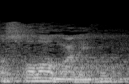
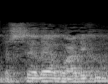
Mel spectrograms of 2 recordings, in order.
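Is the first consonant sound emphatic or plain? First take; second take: emphatic; plain. First: The s sound is emphatic and heavy. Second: The s sound is plain and light. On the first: The speaker calls it wrong. "فالسين إذا فخمتها صارت صادا" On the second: The speaker calls it right. "عوض ما تقول مثلا"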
